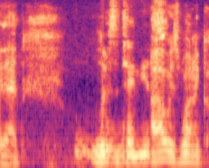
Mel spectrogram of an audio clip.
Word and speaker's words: Lusitanias: Lusitanias? I always want to call, yes, Lusitanias.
